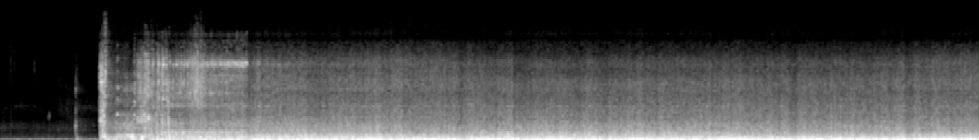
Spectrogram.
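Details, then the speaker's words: Diesel generator on a three-phase auto panel, started manually to check battery and starter motor: starter catches, engine fires within a second and settles into a steady, even hum; normal start and run, generator fine. "अब हमने stop कर दिया। इससे यह पता चल गया कि मेरा जनरेटर ठीक है"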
